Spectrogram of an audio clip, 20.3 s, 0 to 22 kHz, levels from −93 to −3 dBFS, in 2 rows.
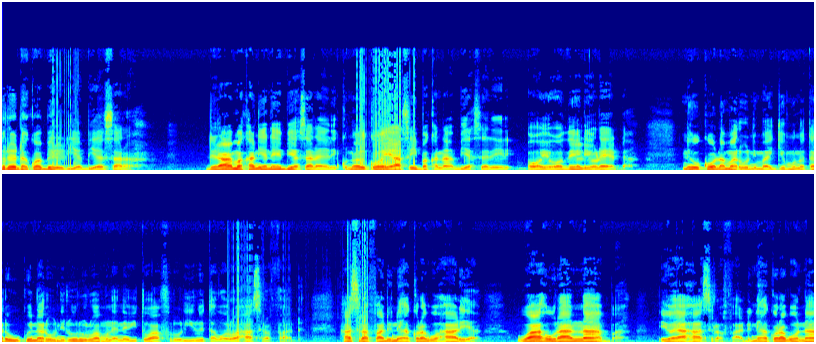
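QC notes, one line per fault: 0.63–0.94 s, 4.43–5.15 s and 12.96–14.80 s: processor overload crackle. The processor keeps missing deadlines on very short buffers, well under a millisecond each, and repeats stale audio with hard edges, so the speech gets a gritty tearing that clears once the load drops.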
